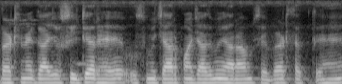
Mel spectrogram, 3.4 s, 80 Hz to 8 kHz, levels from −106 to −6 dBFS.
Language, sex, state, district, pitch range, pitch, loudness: Hindi, male, Bihar, Gopalganj, 135-140 Hz, 140 Hz, -33 LUFS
